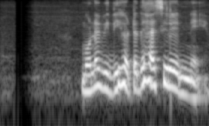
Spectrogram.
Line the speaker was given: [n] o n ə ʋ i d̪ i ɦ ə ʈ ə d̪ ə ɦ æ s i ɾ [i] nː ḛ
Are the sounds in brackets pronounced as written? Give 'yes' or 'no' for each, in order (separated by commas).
no, no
